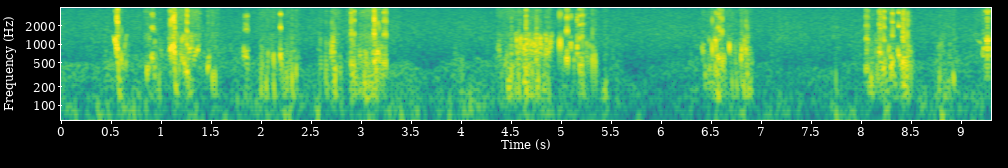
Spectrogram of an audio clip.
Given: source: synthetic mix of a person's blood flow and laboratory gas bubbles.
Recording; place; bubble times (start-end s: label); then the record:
Doppler ultrasound of blood flow; subclavian vein
0.54-0.72 s: bubbles
0.86-1.06 s: bubbles
1.09-1.44 s: bubbles
1.48-1.62 s: bubbles
1.85-1.96 s: bubbles
2.01-2.43 s: bubbles
2.59-2.86 s: bubbles
2.89-3.33 s: bubbles
4.39-5.52 s: bubbles
6.44-6.98 s: bubbles
8.05-8.59 s: bubbles
8.77-9.01 s: bubbles
9.16-9.31 s: bubbles
From the record:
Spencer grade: 3 (all of the cardiac periods contain showers or single bubble signals, but not dominating or overriding the cardiac motion signals); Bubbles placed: anywhere in the cardiac cycle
